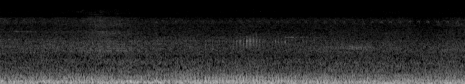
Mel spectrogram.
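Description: Steady low rumble of railway traffic, with an approaching diesel locomotive in view. It holds at an even level with no distinct knocks or horn.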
